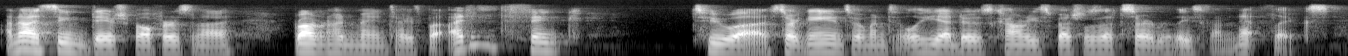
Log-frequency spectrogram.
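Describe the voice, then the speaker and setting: A man hosting a podcast, rambling casually in a flat, indifferent way, swearing and making fun of himself. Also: mid-range voice, a little fast, vocal fry. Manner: casual, swearing, self-mocking. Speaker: podcast host. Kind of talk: rambling solo monologue. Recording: dull lo-fi sound.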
